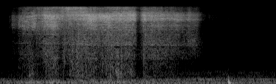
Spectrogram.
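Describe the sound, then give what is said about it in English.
A loud, steady hiss, meant as a giant snake hidden in a bush near a tree in a tabletop role-playing game scene, sprays for about two seconds with a brief catch in the middle, then cuts off, followed by a single soft low thump. “The hissing coming louder and louder.”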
